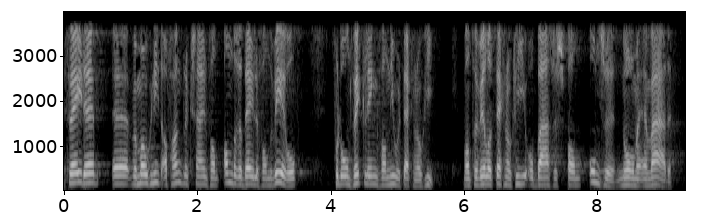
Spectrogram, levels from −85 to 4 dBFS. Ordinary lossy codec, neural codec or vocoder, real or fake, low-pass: none; none; real; 3.6 kHz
